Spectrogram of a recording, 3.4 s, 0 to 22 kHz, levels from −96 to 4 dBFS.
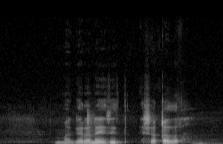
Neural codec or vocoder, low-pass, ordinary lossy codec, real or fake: none; 19.8 kHz; none; real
